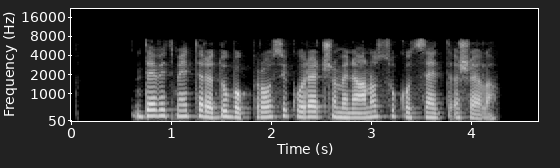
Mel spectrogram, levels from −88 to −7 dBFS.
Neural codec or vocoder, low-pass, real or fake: none; 7.2 kHz; real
